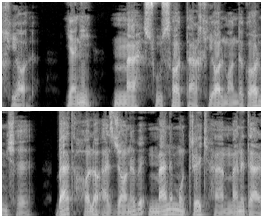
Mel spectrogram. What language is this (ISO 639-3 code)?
fas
